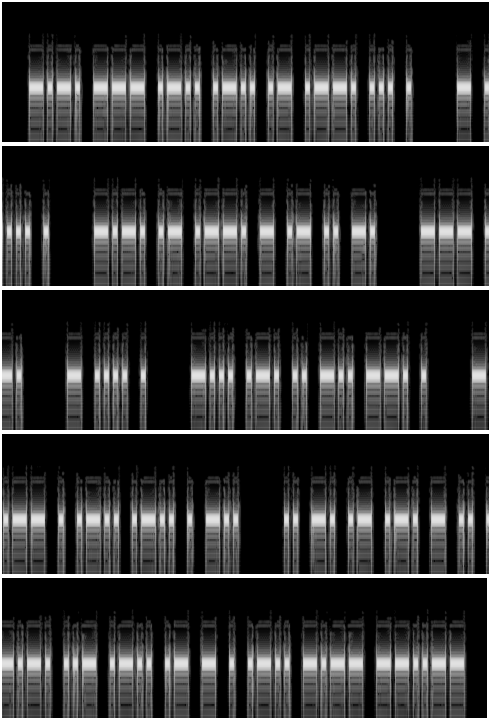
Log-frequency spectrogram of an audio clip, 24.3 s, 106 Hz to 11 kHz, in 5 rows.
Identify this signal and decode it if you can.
Morse code, heard as a keyed tone, about 27 wpm, 650 Hz. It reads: COLLAPSE THE CAPTAIN ON THE BRIDGE YELLED INARTICULATELY,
